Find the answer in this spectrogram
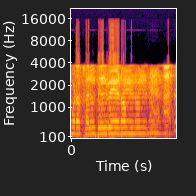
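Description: A man's voice preaching in Malayalam in a drawn-out, chant-like delivery, with a steady low hum underneath.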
